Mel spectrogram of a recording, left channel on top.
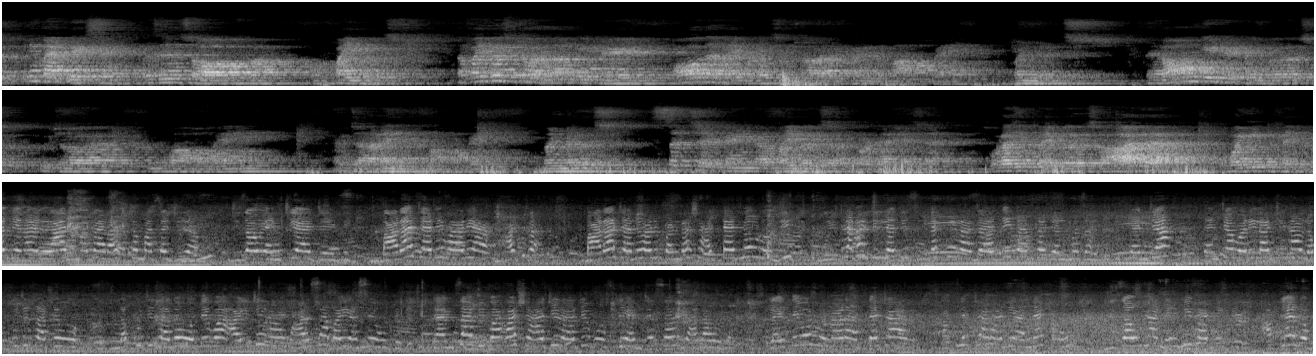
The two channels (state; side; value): different; both; correlation 0.00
